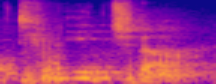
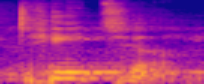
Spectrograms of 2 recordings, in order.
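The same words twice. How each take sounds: Both takes have the same delivery.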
